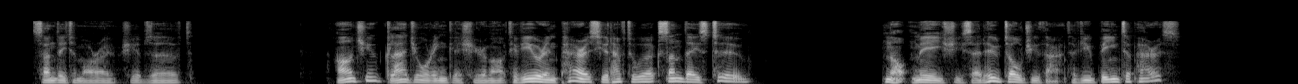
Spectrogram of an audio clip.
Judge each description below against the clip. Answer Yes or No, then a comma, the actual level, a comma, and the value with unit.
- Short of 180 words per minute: Yes, average, 165 wpm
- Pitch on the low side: Yes, low, 105 Hz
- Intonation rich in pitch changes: Yes, wide, 6.2 semitones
